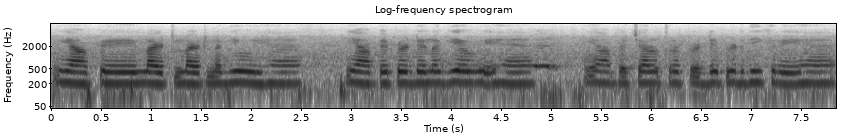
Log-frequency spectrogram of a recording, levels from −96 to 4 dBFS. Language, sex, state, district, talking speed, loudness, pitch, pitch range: Hindi, female, Haryana, Rohtak, 175 wpm, -17 LUFS, 205 Hz, 200-210 Hz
